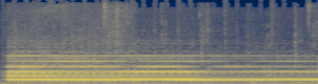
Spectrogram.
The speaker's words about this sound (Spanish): Así suenan, por ejemplo, las campanadas en el mítico Micalet de Valencia.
